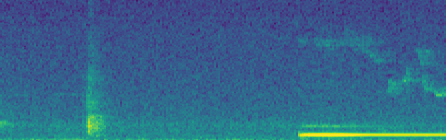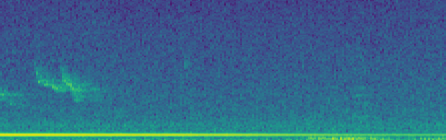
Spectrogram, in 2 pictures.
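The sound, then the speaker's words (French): A meditation bell is struck once, giving a clear, steady mid-pitched tone that rings on and slowly fades for several seconds. A brief click comes before it, with faint bird chirps. “Les vibrations sonores, l'élément du vent qui prend la forme de la cloche.”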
